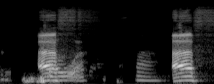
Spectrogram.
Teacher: Nah, bibir bawah ya. Jadi huruf fa itu dia ujung gigi seri atas. Nah, ditemukan oleh perut bibir bawah.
